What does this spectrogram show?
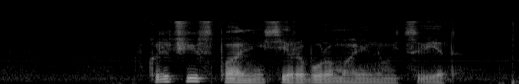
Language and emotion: Russian, sad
